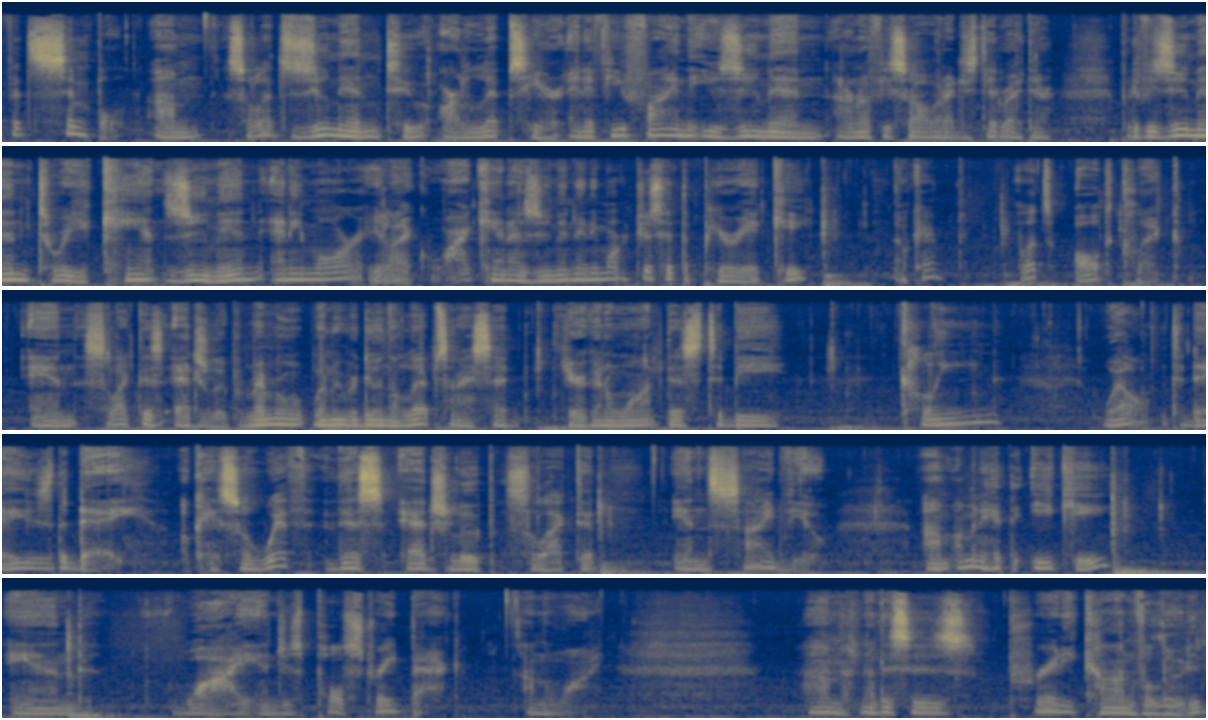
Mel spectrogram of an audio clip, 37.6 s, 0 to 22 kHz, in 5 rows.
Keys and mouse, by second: 0.8 1, 0.8 KP_Decimal, 12.6 KP_Decimal, 14.0 alt+middle click, 14.0 alt+right click, 26.3 KP_3, 29.5 e.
